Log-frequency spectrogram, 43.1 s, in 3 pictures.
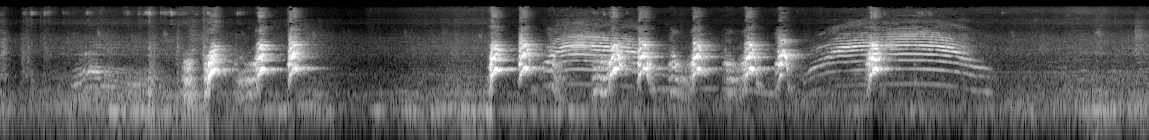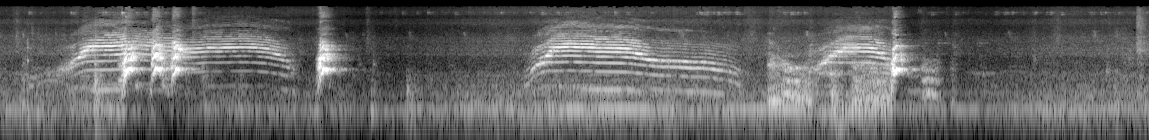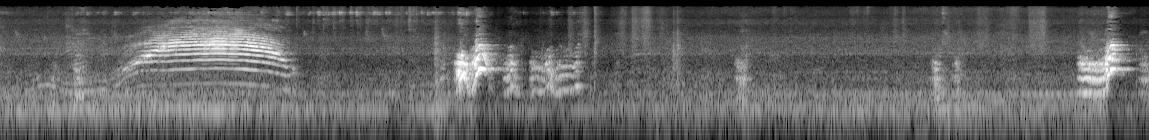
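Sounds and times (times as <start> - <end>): cats caterwauling: 0.8 - 3.6, 6.4 - 12.5, 14.7 - 18.3, 20.8 - 26.4, 29.5 - 32.5.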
